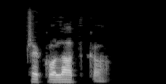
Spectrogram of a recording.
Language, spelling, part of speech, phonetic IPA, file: Polish, czekoladka, noun, [ˌt͡ʃɛkɔˈlatka], Pl-czekoladka.ogg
